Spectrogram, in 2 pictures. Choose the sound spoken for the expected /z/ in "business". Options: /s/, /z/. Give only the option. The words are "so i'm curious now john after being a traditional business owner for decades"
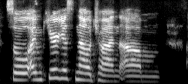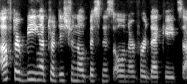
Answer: /s/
